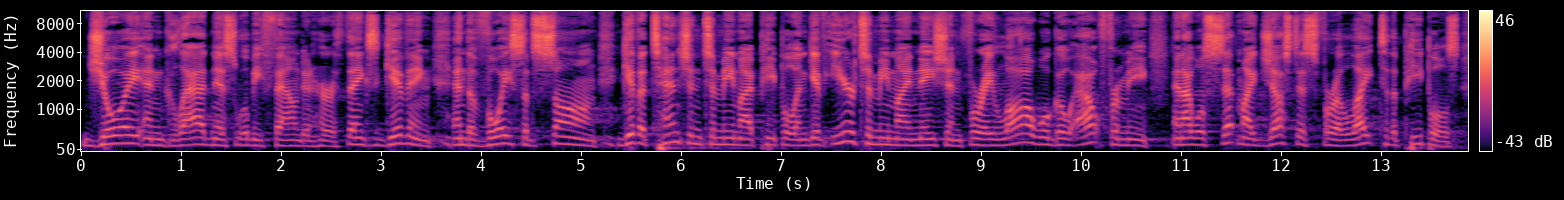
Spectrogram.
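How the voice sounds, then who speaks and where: A man preaching a sermon, reading scripture aloud in a slow, deliberate way. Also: fairly high pitch. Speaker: pastor. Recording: long reverb of a large hall.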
